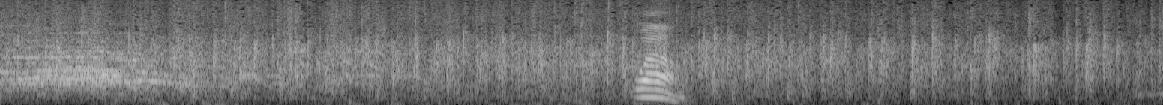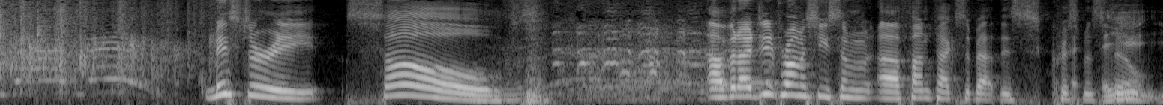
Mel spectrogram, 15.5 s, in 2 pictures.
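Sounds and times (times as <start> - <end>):
audience applause: 0.0 - 9.2
speech: 4.2 - 4.7, 9.1 - 11.3, 12.5 - 15.5
laughter: 11.1 - 12.9.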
